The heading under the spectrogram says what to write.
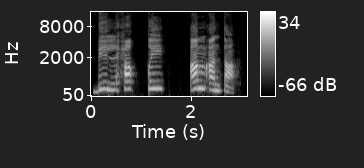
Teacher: میم ساکن کے بعد حمزہ ہے، اظہار شفوی ہوگا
